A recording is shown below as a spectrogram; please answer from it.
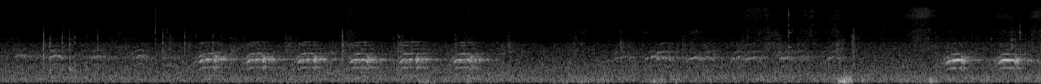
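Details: At a shrine's main hall in Yokohama, where a crow perched inside, a crow gives a run of hoarse, evenly spaced caws, then a few more after a pause, over a steady rush of wind.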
